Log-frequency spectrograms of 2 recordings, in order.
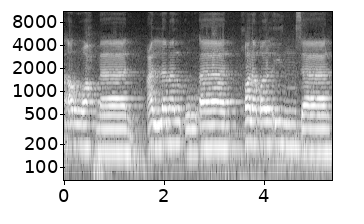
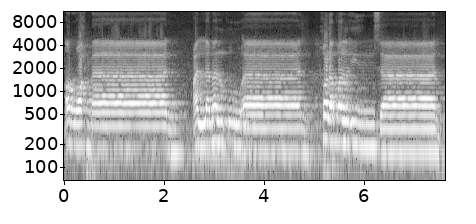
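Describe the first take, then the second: First: The final long vowel is held only briefly. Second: The final long vowel is stretched very long. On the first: The speaker calls it right. "Kalau kita bacanya cepat, hadar, maka di kita pakai yang dua" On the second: The speaker calls it wrong. "jangan kita baca mat aridnya dengan enam harokat. Gak sesuai"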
